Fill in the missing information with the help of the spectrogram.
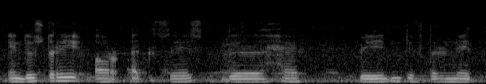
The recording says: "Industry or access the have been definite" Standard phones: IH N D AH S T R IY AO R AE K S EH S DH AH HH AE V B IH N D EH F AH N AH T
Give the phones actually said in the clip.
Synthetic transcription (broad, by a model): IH N D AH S T R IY AO R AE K S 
